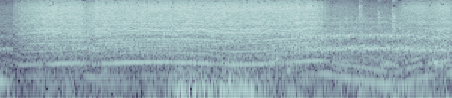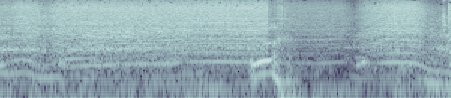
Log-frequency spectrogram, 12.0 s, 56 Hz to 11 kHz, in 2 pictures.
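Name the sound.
BMW M3 E46 drift car spinning donuts in Forza Horizon 4 video game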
